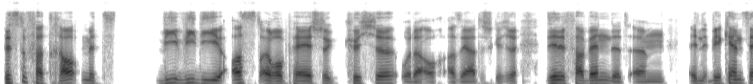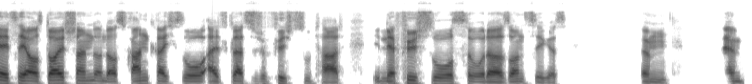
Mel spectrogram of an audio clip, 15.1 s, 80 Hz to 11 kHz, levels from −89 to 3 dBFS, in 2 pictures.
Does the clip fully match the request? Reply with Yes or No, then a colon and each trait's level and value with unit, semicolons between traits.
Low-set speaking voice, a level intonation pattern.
No: low, 110 Hz; average, 3.6 semitones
